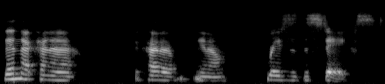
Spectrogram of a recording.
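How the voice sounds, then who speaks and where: A woman's voice: mid-range voice, a little slow, a bit bright, no room sound, rough recording. A woman in her thirties hosting a casual political commentary show on a webcam, rambling with many restarts. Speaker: host.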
